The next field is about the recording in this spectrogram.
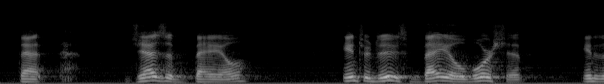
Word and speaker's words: Jezebel: Stretch out that last syllable a little bit. Jezebel.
